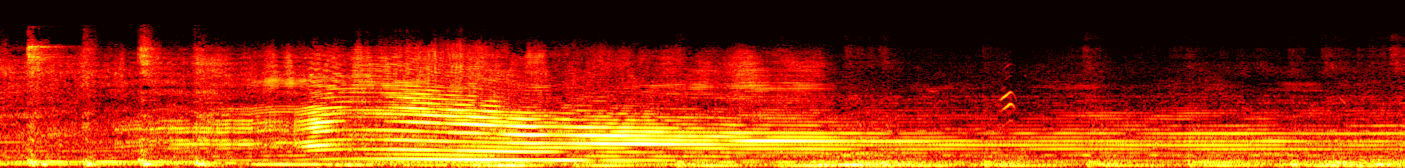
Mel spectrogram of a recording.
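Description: Engine and propeller of an aerobatic radio-control model plane flying overhead. Its note climbs sharply in pitch about three seconds in, then slowly sinks over the following seconds.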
